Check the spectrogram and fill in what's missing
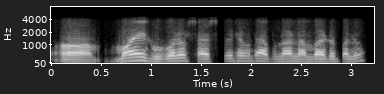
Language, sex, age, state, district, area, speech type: Assamese, male, 18-30, Assam, Lakhimpur, rural, conversation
